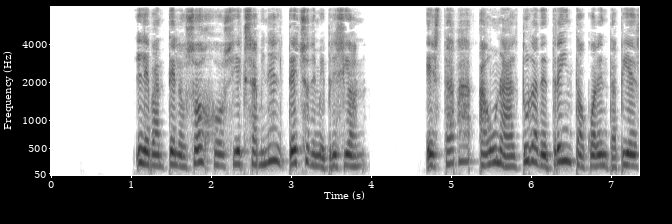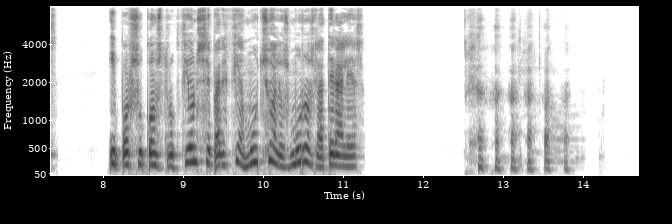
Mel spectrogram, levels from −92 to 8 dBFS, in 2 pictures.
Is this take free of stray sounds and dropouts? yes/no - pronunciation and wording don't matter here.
no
